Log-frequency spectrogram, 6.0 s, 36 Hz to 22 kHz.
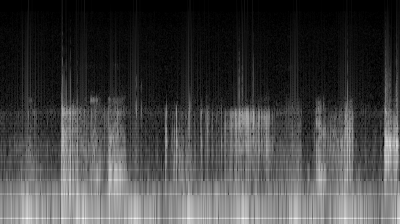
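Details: Abdomen of a woman (period due, bloated) after a 22-hour fast, Christmas dinner and wine that left her drunk: frequent irregular low gurgles and rumbles; normal active bowel sounds (borborygmi) after a heavy meal.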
